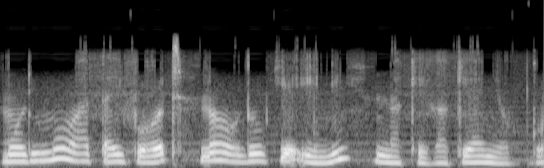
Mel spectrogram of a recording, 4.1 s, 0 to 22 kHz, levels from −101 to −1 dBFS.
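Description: From start to finish the speech has that starved, gritty quality you get from Bluetooth SBC compression at a small bit pool, which fits a link running around 64 kbps. The top bands keep dropping out and flickering, so the treble comes and goes, and a coarse, grainy noise with some aliasing sits over the whole thing. The damage is heavy, and SBC is the likely culprit.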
